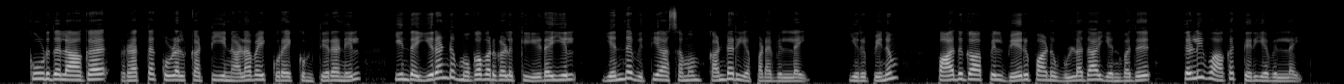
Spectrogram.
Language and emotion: Tamil, neutral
